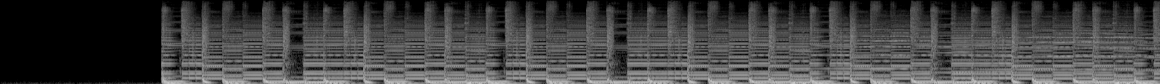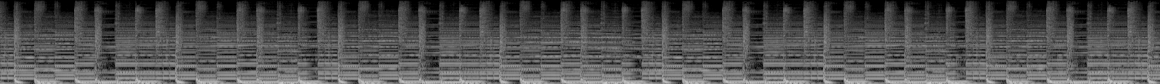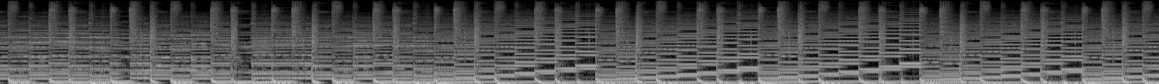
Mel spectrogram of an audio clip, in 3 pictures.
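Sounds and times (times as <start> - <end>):
techno music from gold-plated tape: 1.6 - 34.7.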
